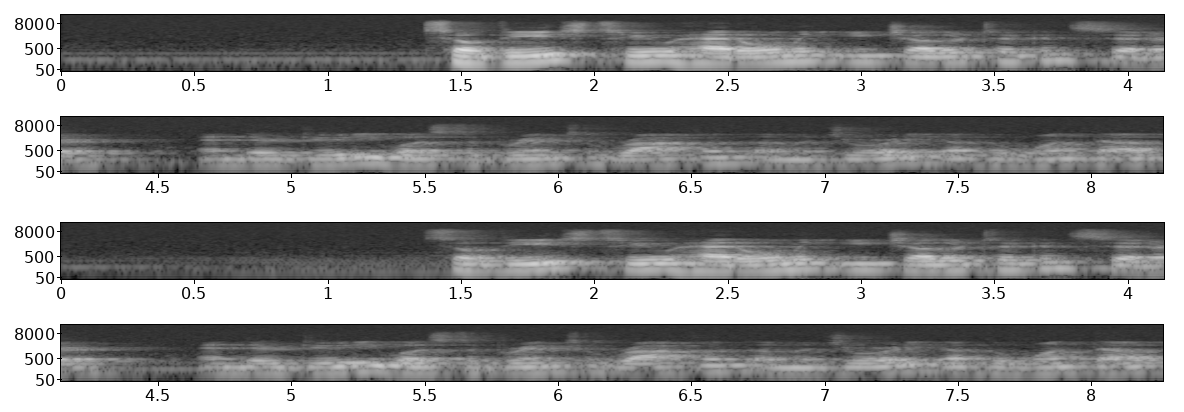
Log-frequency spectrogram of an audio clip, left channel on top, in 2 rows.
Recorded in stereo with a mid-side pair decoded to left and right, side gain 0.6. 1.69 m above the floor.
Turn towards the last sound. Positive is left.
turn(degrees=-30)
